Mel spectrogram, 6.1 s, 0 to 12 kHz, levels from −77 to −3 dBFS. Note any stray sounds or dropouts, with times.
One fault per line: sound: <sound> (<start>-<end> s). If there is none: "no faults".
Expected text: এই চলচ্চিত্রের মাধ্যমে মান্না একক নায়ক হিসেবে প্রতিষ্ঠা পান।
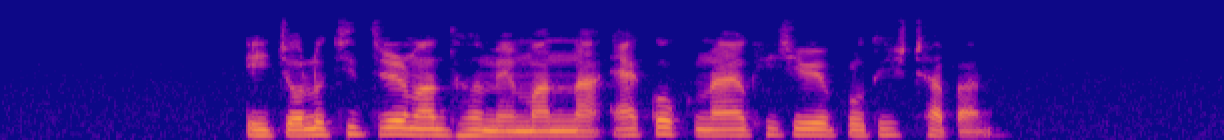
no faults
